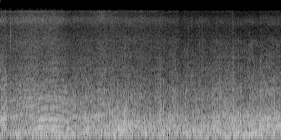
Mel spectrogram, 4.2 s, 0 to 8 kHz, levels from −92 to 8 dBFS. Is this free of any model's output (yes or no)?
no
